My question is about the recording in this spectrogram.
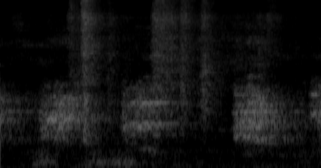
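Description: A dog barking repeatedly at a helper in a protection suit: three barks, evenly spaced. This is the hold-and-bark (guarding) phase of protection work, with the dog holding the helper at bay by barking.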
